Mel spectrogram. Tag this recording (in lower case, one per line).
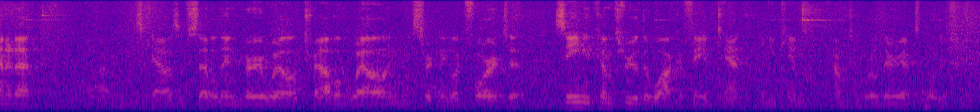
speech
